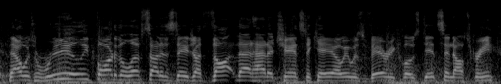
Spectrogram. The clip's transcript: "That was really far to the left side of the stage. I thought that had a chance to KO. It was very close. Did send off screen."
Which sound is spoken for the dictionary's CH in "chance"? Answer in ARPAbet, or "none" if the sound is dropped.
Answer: CH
